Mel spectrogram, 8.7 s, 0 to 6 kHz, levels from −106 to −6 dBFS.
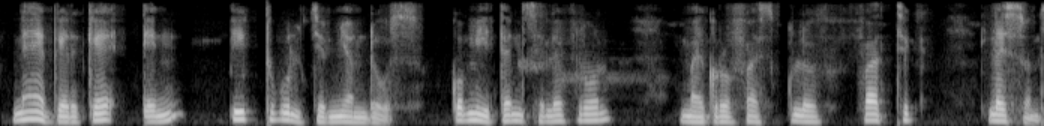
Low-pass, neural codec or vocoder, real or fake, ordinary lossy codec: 5.4 kHz; codec, 16 kHz, 16 kbps, FunCodec, trained on LibriTTS, 50 frames a second; fake; AAC, 32 kbps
